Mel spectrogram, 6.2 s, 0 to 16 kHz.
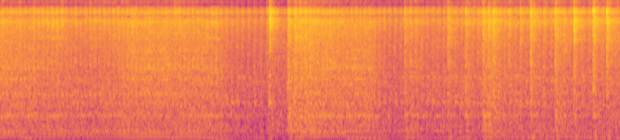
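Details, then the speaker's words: Husqvarna 10530 SBE snow thrower sat about four years, first start, choke on: small single buzzes then revs swell and sag, hunting and surging; owner suspects clogged carburetor idle circuit, later suspected a blockage. "Kind of hunting or surging, I think probably the idle circuit in that carburetor is what I'm going to guess is maybe needs to be cleaned out."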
